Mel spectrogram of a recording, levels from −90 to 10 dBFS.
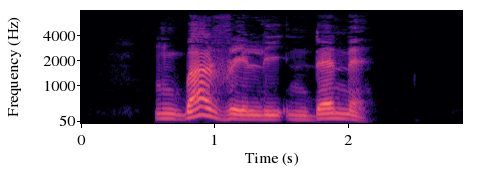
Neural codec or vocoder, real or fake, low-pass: none; real; 7.2 kHz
